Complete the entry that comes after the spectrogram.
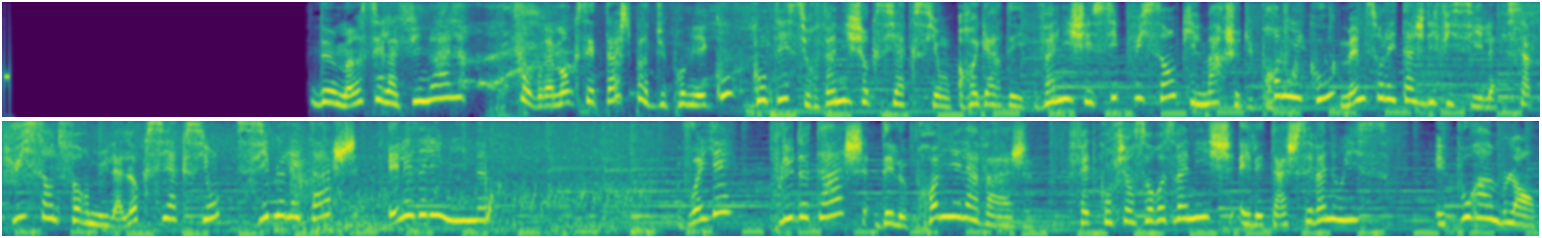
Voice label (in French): Spot Radio Méangère excédée; vanish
